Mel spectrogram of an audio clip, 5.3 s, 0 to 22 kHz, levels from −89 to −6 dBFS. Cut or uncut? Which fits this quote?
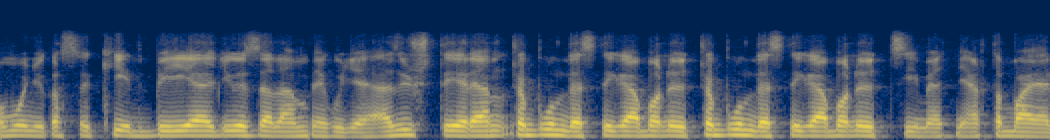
cut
